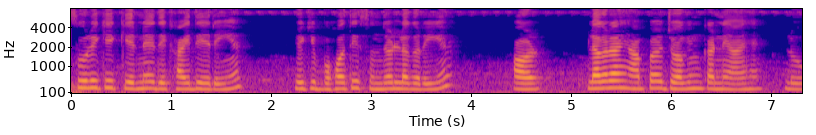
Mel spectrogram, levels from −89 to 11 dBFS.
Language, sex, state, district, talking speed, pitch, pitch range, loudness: Hindi, female, Uttar Pradesh, Muzaffarnagar, 215 wpm, 220 Hz, 210-235 Hz, -20 LUFS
